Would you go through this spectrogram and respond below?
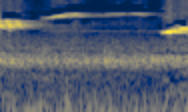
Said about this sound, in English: The sound of a robin. Now, you know, all over the country, there'll be robins going, hello, what's going on? They'll be looking round in absolute amazement. That's their song.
